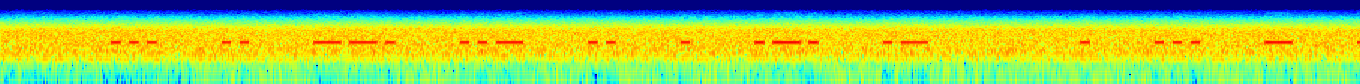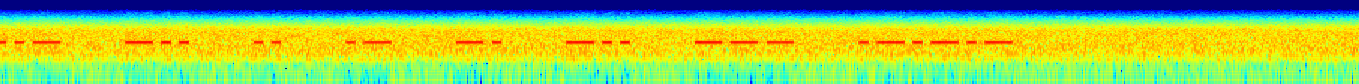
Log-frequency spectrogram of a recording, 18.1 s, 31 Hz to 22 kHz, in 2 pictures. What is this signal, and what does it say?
Morse code, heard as a keyed tone, machine-sent, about 20 wpm, spaced as for 13 wpm, 810 Hz, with radio static. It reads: SIGUIERA ESTUDIANDO.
